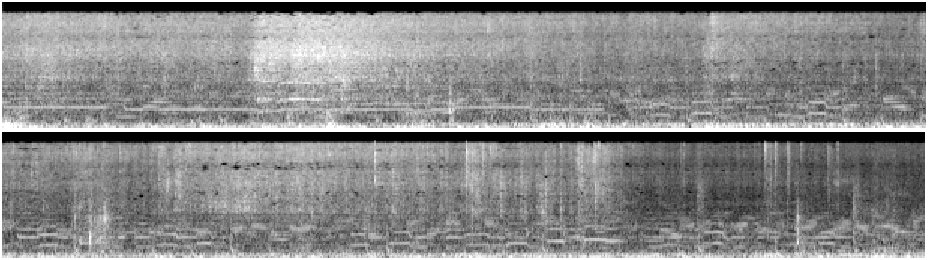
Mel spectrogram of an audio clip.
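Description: Background music with a simple stepping melody over barracuda pieces frying in oil in a skillet, a steady sizzle. The sizzle flares louder for about a second, about two and a half seconds in.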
